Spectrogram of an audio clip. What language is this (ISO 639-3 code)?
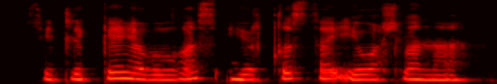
bak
